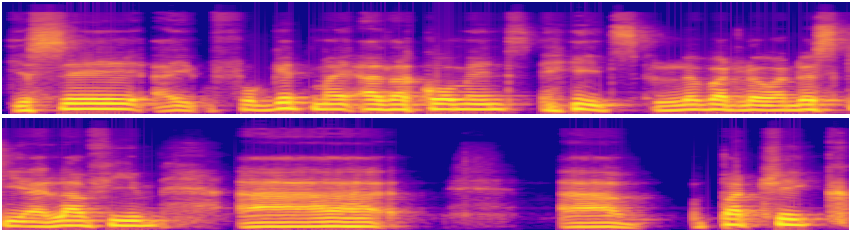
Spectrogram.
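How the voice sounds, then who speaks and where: Man, Ugandan accent, livestream host, mid-pitched, mellow tone, casual, lots of ums and uhs. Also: fairly even intonation. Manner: chatty, unhurried, many filler sounds while reading comments. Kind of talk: casual live commentary reading chat comments.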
